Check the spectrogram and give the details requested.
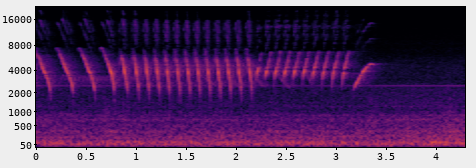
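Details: Canary from a private breeding collection singing in the morning: a fast even trill of about twenty-five down-slurred notes, shifting mid-phrase to a quicker series and ending in one rising sweep, over low steady background rumble.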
